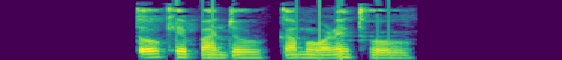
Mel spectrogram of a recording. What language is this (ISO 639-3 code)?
lss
